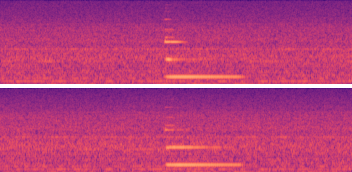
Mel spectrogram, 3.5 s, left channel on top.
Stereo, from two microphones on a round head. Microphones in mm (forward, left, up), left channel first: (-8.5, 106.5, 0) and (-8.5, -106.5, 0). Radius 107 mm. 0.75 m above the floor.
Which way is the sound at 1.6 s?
35° left (ahead or behind).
